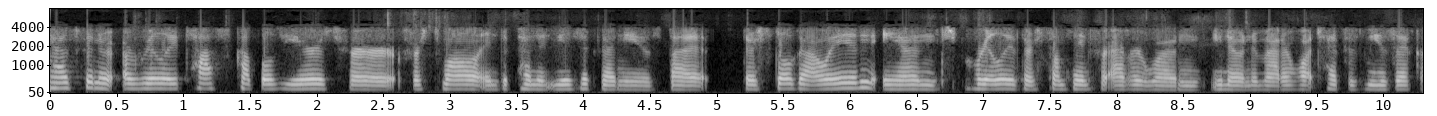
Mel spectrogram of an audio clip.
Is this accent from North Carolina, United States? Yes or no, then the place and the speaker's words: no; Massachusetts, United States; now in Chicago, United States; No, I'm from Massachusetts originally.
